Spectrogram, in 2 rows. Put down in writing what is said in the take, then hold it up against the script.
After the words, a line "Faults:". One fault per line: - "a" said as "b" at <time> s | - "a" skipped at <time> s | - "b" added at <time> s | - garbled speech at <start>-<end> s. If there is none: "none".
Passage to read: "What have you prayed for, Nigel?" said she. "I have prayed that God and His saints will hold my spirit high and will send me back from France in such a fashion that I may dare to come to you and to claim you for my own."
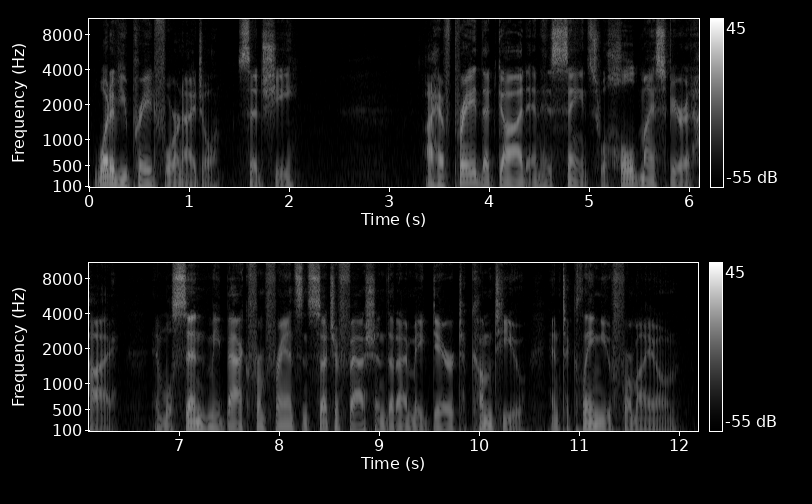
"What have you prayed for, Nigel?" said she. "I have prayed that God and His saints will hold my spirit high and will send me back from France in such a fashion that I may dare to come to you and to claim you for my own."
Faults:
none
